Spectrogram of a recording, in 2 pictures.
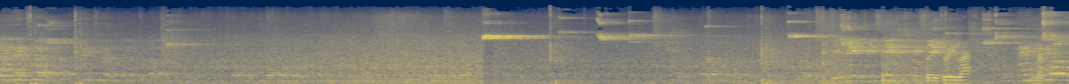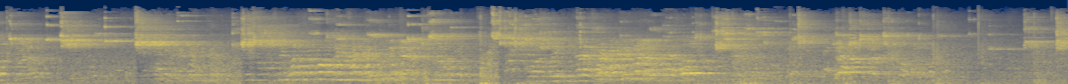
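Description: A basketball being dribbled on a hardwood gym floor, with players' and bench voices calling out and echoing in a large hall.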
